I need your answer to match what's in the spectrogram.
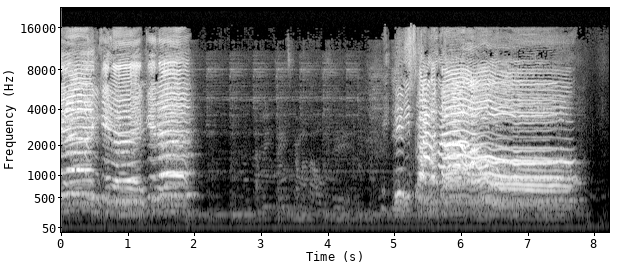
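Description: About twenty children from groups Red 9, Red 7 and White 6 shouting together loudly and energetically in two bursts, the first about two seconds long, then a brief quieter gap before a longer, sustained group shout.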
